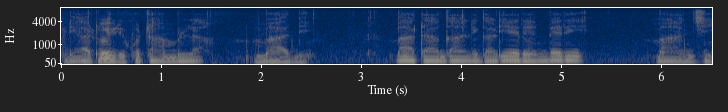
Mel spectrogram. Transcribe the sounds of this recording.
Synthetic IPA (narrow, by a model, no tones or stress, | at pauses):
ljaːtoiɾikutaːmbula | mmaːði | maːtaɡaːndiɡaljeːɾe̞ːmbe̞ɾi | maːɲɟi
